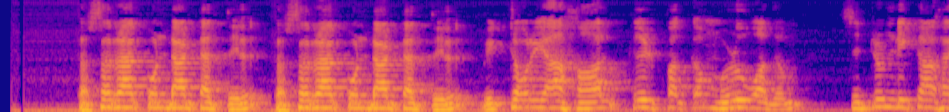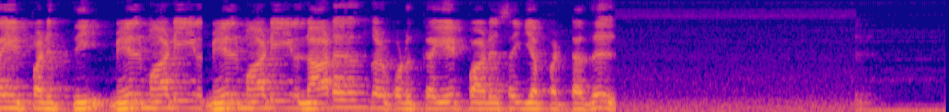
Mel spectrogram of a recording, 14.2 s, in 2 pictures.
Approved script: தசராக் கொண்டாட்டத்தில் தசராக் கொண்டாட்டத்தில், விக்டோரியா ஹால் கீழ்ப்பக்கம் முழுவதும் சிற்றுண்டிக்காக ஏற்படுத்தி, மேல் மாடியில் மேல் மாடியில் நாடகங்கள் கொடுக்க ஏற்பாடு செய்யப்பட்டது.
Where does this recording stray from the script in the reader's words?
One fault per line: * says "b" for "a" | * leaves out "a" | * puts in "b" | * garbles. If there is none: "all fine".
all fine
